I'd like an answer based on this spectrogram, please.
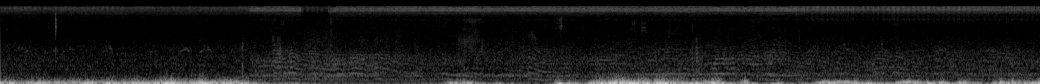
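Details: Honey bees in Armenia, where beekeeping has centuries of history with Armenian yellow and mountain grey bee breeds, buzzing in dense low rumbling swells that fade and return, louder near the start and after six seconds.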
